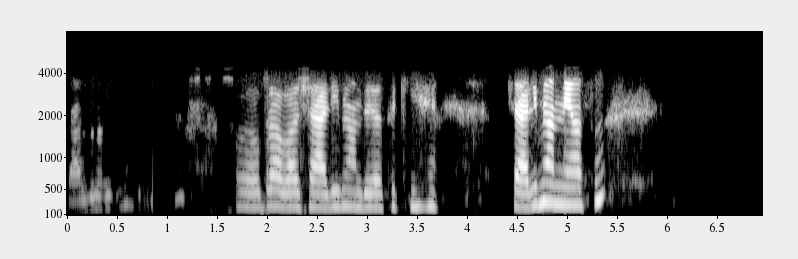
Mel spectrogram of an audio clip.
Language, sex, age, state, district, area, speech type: Dogri, female, 30-45, Jammu and Kashmir, Reasi, rural, conversation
